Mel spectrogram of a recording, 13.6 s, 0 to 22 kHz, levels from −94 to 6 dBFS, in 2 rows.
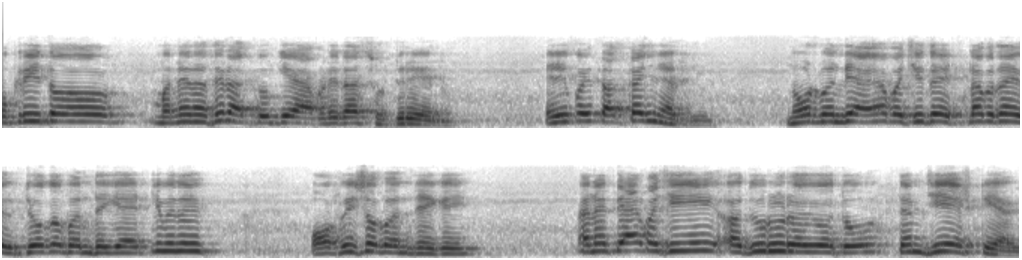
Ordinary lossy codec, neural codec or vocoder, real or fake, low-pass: none; codec, 16 kHz, 4 kbps, FunCodec, trained on Chinese and English, 50 frames a second; fake; 7.2 kHz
